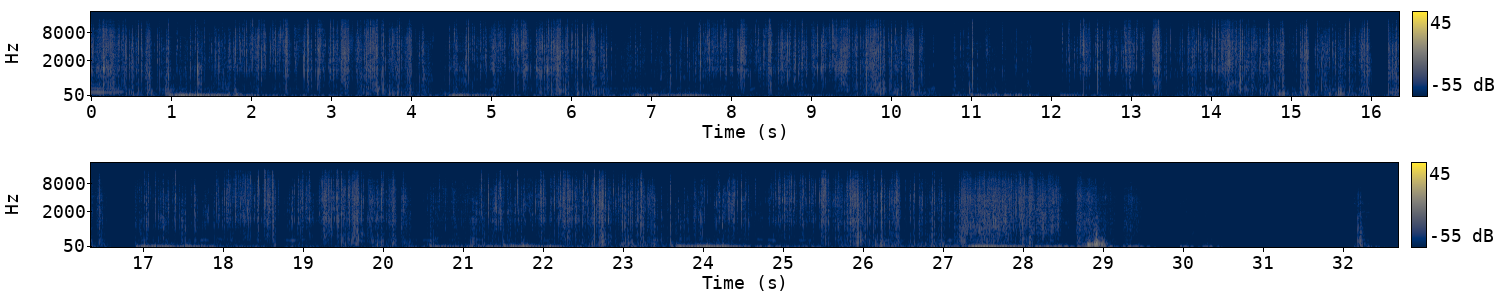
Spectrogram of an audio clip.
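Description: Foil wrappers of Panini Mosaic football card packs crinkling and tearing as the packs are handled and ripped open, almost without pause and with a few short breaks. A short low thump near the end.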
